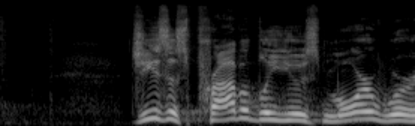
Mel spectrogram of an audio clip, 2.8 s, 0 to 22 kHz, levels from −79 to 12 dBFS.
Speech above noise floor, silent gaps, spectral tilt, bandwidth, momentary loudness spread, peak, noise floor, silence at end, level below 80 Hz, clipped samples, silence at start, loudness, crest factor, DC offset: 39 dB; none; -4.5 dB/octave; 18 kHz; 5 LU; -10 dBFS; -63 dBFS; 0 s; -78 dBFS; under 0.1%; 0.9 s; -25 LUFS; 16 dB; under 0.1%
